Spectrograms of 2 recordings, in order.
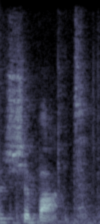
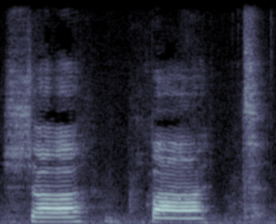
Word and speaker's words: Shabbat: familiar with let's start with the word Shabbat so Jean sha but now I'm going so slow sha baht and you just start here sha ba Shabbat so say it slow and then say it fast just like you would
